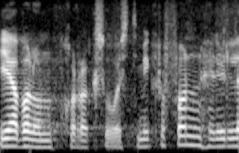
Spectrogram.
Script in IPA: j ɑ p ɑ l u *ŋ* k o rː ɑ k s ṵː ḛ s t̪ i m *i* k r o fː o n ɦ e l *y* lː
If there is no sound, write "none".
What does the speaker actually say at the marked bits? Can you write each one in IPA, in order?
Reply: n, i, i

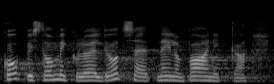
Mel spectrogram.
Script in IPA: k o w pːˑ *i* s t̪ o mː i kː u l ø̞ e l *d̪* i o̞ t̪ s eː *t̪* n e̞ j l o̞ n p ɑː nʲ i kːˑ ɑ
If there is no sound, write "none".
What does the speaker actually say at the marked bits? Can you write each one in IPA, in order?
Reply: i, d̪, t̪

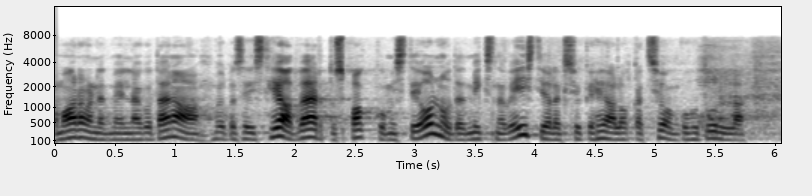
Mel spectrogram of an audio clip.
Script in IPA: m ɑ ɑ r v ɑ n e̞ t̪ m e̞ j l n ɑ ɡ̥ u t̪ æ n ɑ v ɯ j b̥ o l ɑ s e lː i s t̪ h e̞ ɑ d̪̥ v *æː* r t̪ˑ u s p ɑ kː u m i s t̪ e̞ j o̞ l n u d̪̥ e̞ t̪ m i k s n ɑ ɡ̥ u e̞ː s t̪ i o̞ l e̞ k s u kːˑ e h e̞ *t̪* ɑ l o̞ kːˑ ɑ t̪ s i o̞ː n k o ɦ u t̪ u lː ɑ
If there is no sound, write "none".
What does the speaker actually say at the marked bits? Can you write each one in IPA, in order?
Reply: æː, none

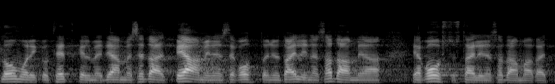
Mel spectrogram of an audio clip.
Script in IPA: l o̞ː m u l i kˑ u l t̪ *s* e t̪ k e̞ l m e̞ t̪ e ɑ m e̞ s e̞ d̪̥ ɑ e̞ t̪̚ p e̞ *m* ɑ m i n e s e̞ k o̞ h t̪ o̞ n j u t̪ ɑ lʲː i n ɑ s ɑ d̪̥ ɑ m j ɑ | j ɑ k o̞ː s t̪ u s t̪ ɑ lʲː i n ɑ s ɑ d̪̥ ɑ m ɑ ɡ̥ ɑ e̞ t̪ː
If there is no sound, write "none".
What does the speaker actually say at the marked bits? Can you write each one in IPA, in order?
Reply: h, none

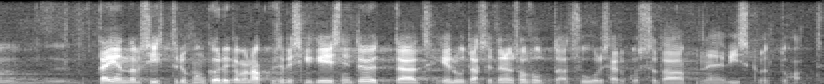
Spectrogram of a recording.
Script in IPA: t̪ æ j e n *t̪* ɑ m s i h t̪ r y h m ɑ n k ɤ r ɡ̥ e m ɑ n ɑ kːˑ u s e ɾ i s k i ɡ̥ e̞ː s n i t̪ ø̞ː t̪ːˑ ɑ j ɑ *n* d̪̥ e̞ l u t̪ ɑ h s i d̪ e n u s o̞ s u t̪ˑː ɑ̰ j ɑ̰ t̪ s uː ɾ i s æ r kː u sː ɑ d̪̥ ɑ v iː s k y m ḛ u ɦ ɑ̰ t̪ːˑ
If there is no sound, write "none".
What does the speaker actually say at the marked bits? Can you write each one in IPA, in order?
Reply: d̪, none

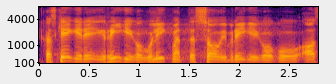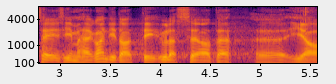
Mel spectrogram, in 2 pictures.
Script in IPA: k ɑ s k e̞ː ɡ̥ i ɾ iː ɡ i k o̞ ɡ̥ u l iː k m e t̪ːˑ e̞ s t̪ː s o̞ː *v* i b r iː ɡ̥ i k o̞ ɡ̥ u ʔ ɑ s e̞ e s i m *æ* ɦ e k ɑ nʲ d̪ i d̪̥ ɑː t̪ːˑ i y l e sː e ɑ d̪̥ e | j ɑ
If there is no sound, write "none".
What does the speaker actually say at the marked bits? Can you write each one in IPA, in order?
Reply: v, e

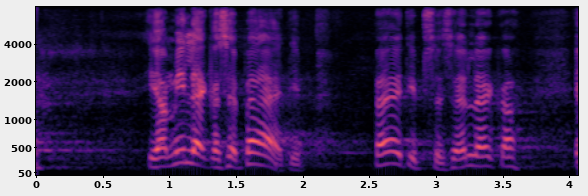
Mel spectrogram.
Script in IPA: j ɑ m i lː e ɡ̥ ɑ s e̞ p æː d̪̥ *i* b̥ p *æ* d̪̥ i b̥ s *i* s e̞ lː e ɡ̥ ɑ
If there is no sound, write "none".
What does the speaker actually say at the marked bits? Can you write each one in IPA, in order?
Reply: i, æː, e

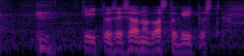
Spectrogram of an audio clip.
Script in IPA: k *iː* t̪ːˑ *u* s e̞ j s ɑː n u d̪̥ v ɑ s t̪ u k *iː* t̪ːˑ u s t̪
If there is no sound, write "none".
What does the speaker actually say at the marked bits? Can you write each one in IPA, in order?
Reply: iː, u, iː

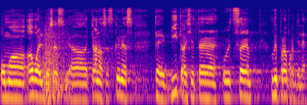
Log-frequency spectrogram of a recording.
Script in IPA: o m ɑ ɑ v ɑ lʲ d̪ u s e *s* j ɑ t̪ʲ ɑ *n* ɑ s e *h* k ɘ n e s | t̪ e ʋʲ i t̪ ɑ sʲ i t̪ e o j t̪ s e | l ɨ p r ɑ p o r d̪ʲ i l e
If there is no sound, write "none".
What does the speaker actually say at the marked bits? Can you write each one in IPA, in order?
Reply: s, n, s

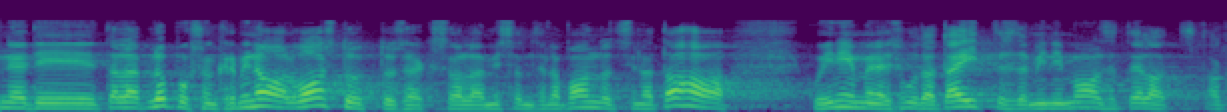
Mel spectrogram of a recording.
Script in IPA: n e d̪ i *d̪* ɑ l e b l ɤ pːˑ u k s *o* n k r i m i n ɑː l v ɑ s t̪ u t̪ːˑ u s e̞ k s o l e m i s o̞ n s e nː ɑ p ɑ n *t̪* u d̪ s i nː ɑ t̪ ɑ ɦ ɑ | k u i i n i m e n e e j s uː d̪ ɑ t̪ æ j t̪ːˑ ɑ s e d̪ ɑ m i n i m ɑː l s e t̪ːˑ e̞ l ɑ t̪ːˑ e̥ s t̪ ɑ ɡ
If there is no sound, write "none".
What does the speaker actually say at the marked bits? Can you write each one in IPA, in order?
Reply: t̪, o, d̪

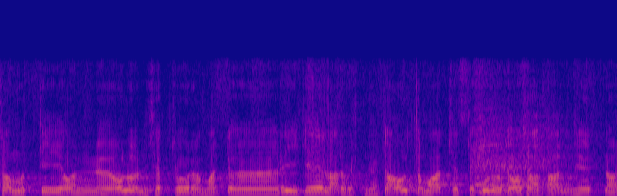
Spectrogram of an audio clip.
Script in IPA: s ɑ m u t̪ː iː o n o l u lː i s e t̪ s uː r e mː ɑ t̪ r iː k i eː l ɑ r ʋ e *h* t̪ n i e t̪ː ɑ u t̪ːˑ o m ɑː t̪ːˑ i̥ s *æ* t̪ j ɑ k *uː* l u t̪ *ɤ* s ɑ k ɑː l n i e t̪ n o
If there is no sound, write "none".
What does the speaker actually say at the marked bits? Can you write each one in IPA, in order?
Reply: s, e, u, o

